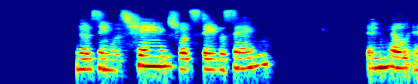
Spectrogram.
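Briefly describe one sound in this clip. A young woman speaks calmly and softly into a close microphone, as on an online call.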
